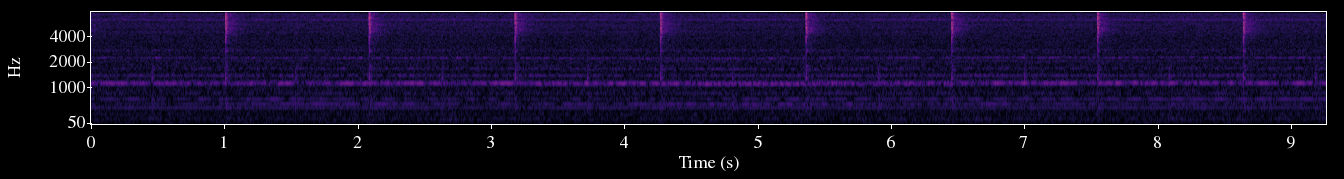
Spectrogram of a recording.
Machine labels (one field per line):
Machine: valve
